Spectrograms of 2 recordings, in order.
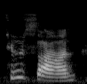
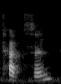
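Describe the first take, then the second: First: No C sound is heard in the middle. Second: A C sound is heard in the middle. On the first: It is the local way of saying the name. The speaker calls it right. "The C is silent" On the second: The name is read as it is spelled. The speaker calls it wrong. "it's not Tucson"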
